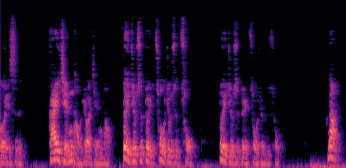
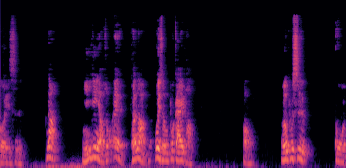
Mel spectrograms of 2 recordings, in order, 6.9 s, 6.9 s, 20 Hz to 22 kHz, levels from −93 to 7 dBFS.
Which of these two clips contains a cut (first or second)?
second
